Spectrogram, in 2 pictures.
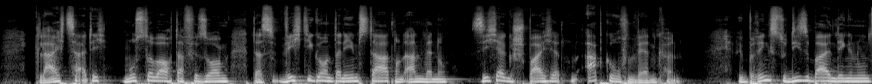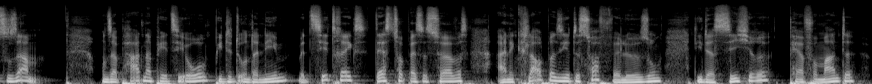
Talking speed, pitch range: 150 wpm, 115-155 Hz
